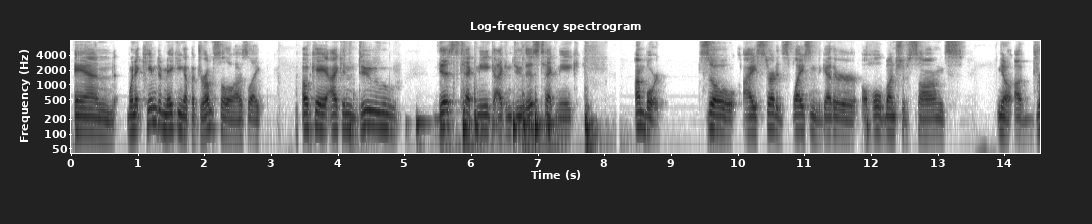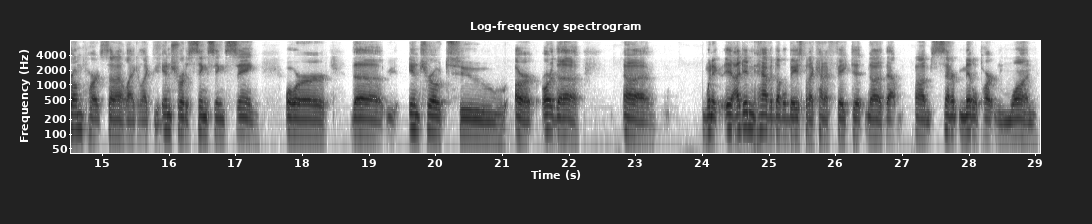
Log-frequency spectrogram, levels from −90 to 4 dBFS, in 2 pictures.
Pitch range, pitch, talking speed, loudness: 100-130 Hz, 110 Hz, 165 wpm, -19 LUFS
